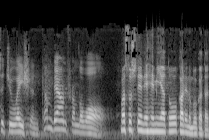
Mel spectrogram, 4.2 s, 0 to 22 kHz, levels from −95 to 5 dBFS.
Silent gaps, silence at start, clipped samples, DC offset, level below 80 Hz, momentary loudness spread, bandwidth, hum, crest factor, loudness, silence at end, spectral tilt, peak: none; 0 s; under 0.1%; under 0.1%; -58 dBFS; 12 LU; 11.5 kHz; none; 18 dB; -19 LUFS; 0 s; -5 dB/octave; 0 dBFS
